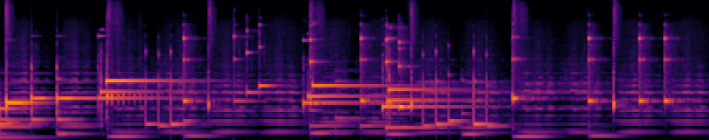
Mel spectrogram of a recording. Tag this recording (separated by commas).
Mallet percussion, Glockenspiel, Marimba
